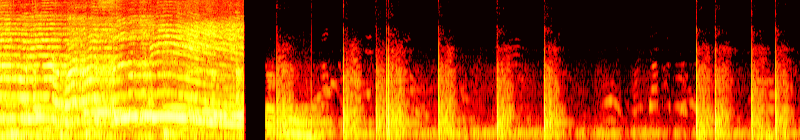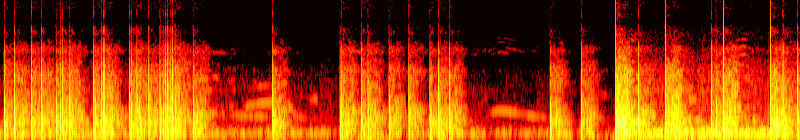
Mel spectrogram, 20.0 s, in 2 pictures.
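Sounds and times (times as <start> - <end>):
fireworks bangs and crackles: 3.3 - 20.0.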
